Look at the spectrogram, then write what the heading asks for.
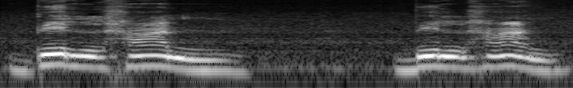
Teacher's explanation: Now let's have the pandiwa bil first syllable B second syllable the accent is the second syllable it becomes bilhan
